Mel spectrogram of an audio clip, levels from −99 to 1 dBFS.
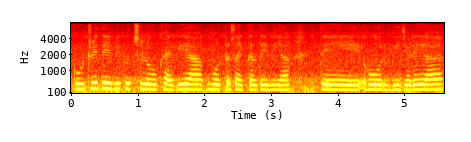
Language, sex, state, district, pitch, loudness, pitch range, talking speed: Punjabi, female, Punjab, Kapurthala, 210 Hz, -14 LUFS, 200-220 Hz, 170 wpm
